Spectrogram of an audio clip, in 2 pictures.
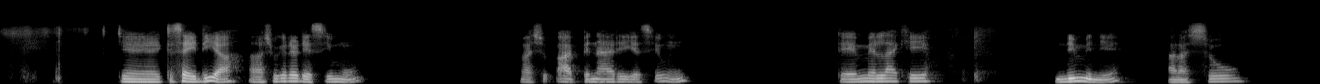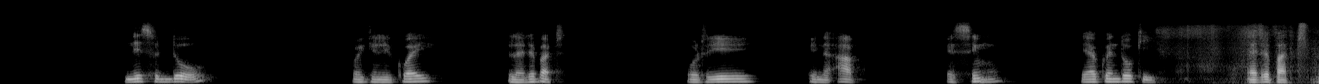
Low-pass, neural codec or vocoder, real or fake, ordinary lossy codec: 7.2 kHz; codec, 24 kHz, 0.5 kbps, DualCodec; fake; none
